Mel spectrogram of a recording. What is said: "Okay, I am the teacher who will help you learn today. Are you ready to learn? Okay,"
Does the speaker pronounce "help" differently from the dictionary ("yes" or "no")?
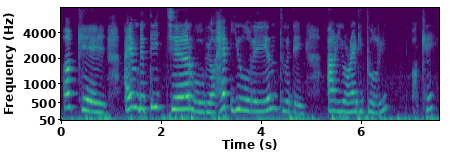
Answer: yes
